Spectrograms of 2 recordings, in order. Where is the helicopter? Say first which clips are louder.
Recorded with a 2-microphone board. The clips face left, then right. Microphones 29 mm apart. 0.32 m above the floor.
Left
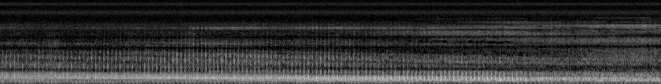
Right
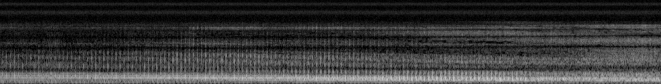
Even; 10° left (ahead or behind); by 6.6 s 25° right (ahead or behind).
